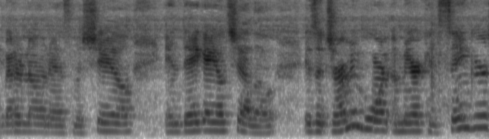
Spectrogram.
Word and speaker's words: Meshell Ndegeocello: here and butcher it her name is Michelle and degeocello that is beautiful and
